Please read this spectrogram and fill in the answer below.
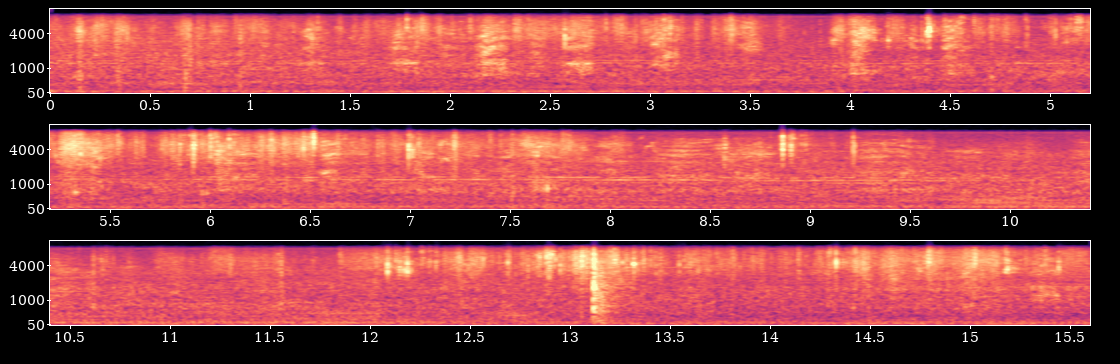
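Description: Tamaskan dog at rough play, making short dog vocalisations, amid scattered sharp clicks and knocks, the loudest about thirteen seconds in.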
